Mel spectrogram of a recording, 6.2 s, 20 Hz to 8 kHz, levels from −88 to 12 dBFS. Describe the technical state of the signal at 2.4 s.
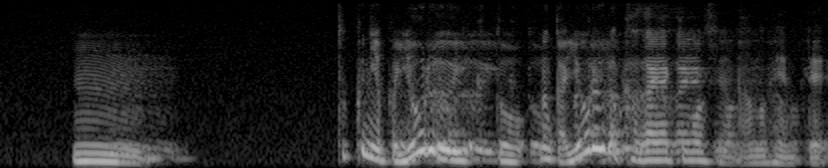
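Echo with no canceller runs through the whole clip, including 2.4 s: the far end's loudspeaker feeds its microphone, returning the speech roughly a fifth of a second later, about 10 dB quieter and thinner.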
